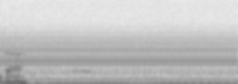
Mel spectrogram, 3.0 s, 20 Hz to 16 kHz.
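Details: National HRO-60 communications receiver audio tapped through phono leads to a signal tracer: a loud, steady, low mains hum drowns out everything, so no signal can be heard. The same hum comes from the speaker, and its cause is not yet found.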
